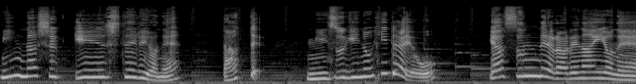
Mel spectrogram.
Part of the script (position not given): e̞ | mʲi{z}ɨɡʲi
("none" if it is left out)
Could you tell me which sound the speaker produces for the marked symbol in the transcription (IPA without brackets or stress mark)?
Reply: z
